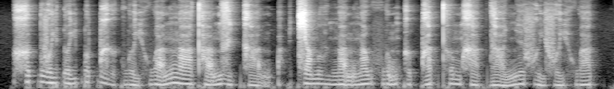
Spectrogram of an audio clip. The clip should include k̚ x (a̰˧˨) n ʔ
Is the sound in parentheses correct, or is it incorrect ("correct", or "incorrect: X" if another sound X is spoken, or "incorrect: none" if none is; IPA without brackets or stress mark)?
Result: correct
